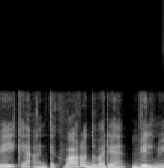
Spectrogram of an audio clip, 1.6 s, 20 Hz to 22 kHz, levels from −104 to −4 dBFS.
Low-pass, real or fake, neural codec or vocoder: 9.9 kHz; fake; vocoder, 22.05 kHz, 80 mel bands, WaveNeXt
